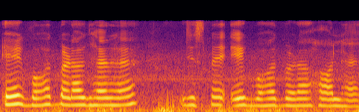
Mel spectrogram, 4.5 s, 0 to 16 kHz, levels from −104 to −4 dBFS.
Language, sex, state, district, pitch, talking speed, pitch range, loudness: Hindi, female, Uttar Pradesh, Jalaun, 235 Hz, 160 wpm, 220-245 Hz, -16 LUFS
